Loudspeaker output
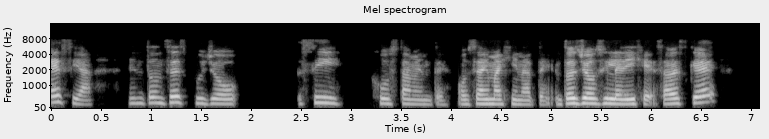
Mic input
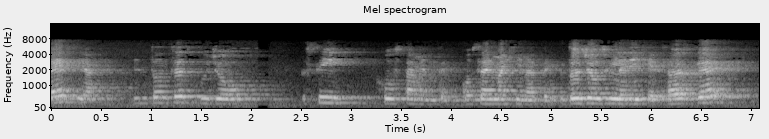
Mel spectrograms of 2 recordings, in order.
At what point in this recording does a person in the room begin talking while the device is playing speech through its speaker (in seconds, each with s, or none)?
none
